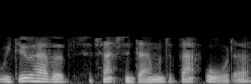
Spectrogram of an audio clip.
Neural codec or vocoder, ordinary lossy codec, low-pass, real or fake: none; MP3, 16 kbps; 3.6 kHz; real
